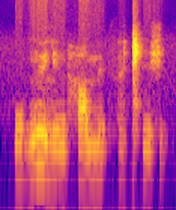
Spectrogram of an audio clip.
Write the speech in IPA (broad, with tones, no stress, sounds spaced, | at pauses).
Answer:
w ṳ˨ ŋ y˦˨ lʲ e˨ ŋ h ɑ˨ m y˨ p θ æ̤˧ ǁʰ i˧ ʃ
